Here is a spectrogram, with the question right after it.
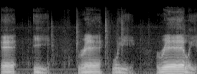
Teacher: So kind of like e fechado, really. And then the second syllable of really has a fleece vowel, a E sound.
